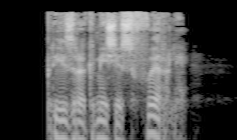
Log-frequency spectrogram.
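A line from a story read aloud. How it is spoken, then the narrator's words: Whispered reply. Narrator (Russian): отвечал Джекоб шепотом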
